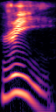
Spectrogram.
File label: "rhui4", taiwanese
